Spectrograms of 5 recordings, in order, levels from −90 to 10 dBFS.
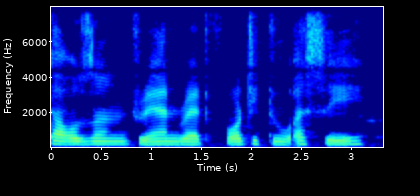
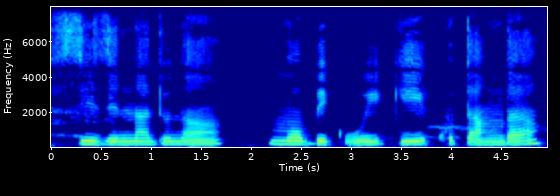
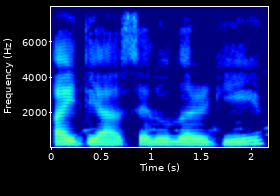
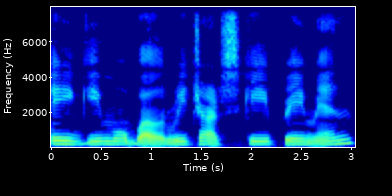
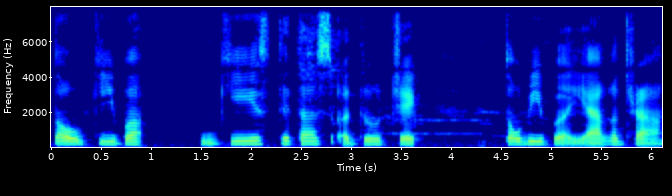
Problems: none marked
